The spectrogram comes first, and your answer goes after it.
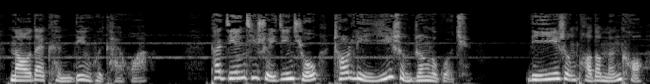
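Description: A woman with a husky voice narrating a suspense audio drama in an expressive storytelling manner. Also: mid-range voice.

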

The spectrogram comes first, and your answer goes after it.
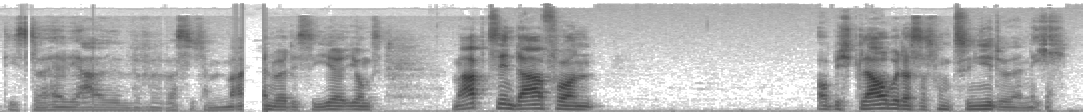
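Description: A man's voice: lowish voice, moderate pace. A man who coaches martial arts, telling a story casually in a podcast interview, acting out both sides and swearing freely. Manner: gets loud when worked up.

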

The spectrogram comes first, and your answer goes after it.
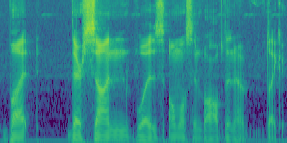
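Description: A man's voice: extremely low pitch, unhurried, gravelly, a little hiss or hum. A man co-hosting a casual podcast chat, telling stories in a hesitant way full of fillers. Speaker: podcast co-host.

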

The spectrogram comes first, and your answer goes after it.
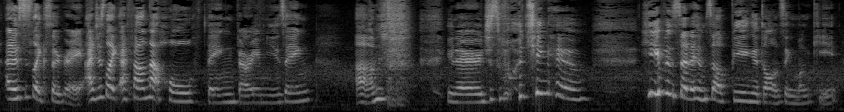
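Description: Chatty young woman, slightly husky. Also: fairly high pitch, fairly bright tone. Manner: chatty, rambling, many fillers and restarts. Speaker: film reviewer. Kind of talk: casual video review.

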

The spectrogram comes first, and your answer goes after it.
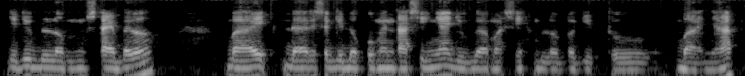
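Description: A man's voice: sits low, completely flat delivery, a little slow. A man presenting at an online seminar, his voice muffled through a face mask. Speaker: presenter, university library head. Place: online video meeting.

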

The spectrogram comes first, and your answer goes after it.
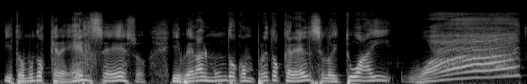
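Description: Animated bilingual man. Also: a little high, a little fast, slight background noise. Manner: switches between Spanish and English, swears freely, animated storytelling. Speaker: guest. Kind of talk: casual interview chat.

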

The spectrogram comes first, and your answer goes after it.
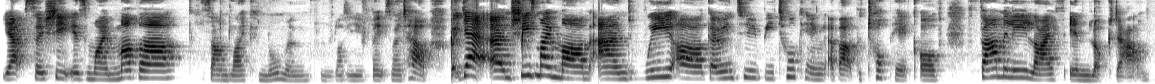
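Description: A woman's voice: medium pitch, animated, a little slow, few pauses, sharp tone. A young woman hosting a casual podcast chat, teasing and laughing often. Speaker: podcast host.

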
